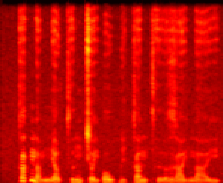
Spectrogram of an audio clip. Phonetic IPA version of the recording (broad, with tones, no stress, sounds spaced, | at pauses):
k a˦˥ k̚ n a˨˩˨ m ɲ a˨˩˦ w t̪ʰ ɨ˧˥ ŋ c ə˨˩˦ j ʔ o˧ w ɓ i˧ k a˧ n t̪ʰ ɨ˨˩˦ ə̯ ɣ a˨˩˦ j n a˨˩˦ j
